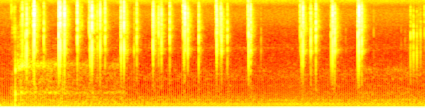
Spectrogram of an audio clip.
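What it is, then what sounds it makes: Acrylic false nails. Long pink acrylic false nails tap against each other in quick, fairly regular bursts. Each tap is a sharp, bright click over a steady low hum that runs throughout.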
